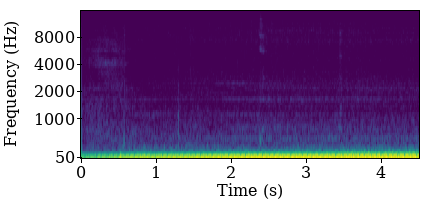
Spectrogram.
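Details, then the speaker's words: BMW Z4 M roadster with S54 engine, listened at the tailpipe during a used-car inspection: smooth, deep, even idle rumble with no puffing, ticking or hissing; no exhaust leaks heard underneath. "exhaust sounds nice I don't hear any exhaust leaks underneath the car so that's good"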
